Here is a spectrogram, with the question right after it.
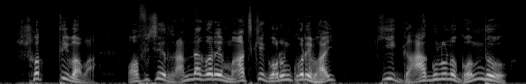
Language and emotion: Bengali, disgusted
